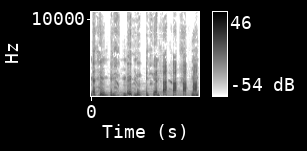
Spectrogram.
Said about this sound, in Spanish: Yo ya eso significa, según la PCR, que el virus no está en mi cuerpo, pero tengo este carraspeo desde el día que empecé a estar mala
